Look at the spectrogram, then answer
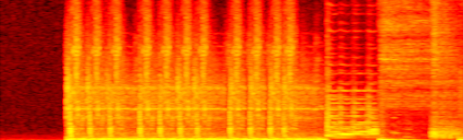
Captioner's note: typewriter banging; upbeat music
